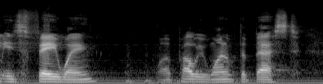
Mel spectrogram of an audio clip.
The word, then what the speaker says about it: Fei Weng: the best right so um my name is feay Wang probably one of the best you know easiest Chinese name you can ever pronounce so a two-time gator uh am from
